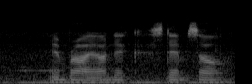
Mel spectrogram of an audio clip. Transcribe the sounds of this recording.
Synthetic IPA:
ʔɛ̰̃mbɹajɔnɪkstɛ̃msəl

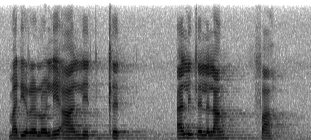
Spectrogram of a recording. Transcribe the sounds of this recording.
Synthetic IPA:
madirɛlɔlɪʔa | alɪt͡ɬʼɛlɛlaŋ̩fa

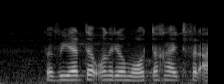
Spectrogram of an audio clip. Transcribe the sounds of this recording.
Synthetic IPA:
b̥əviərdəʔɔnɾiəmɑːtəχɦəjtfəɾʔɐ̰

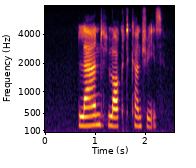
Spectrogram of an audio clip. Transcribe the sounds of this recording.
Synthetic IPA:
lãndlɔktkʰãntʰɹḭz̥

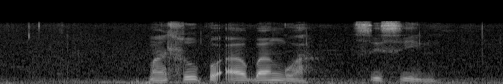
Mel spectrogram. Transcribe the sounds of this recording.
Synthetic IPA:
maɬukʼɔ̰ʔaɓaŋɡʱwa | sisiːŋi

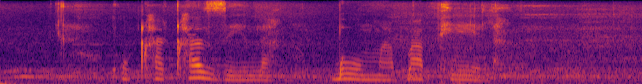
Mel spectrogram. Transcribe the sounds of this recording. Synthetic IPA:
kʼuǃʰaǃʰazɛla | ɓɔmaɓapʰɛːla

